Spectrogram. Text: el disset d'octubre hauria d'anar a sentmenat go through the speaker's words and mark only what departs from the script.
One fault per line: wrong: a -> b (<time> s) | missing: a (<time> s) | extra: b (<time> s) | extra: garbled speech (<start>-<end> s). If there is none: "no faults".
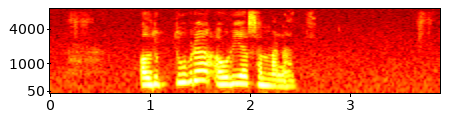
missing: disset (1.0 s)
missing: d'anar (2.0 s)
